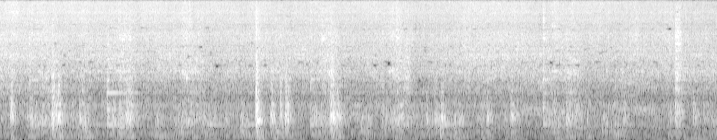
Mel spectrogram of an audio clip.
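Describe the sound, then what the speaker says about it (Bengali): Turmeric being stirred into food in a pan: a steady frying sizzle runs throughout, broken by repeated scraping strokes of a spoon against the pan at irregular intervals, close and fairly loud, with no talking. "এটাকে নাড়াচাড়া করে এটাকে একটু ঢাকা দিয়ে রাখবো"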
